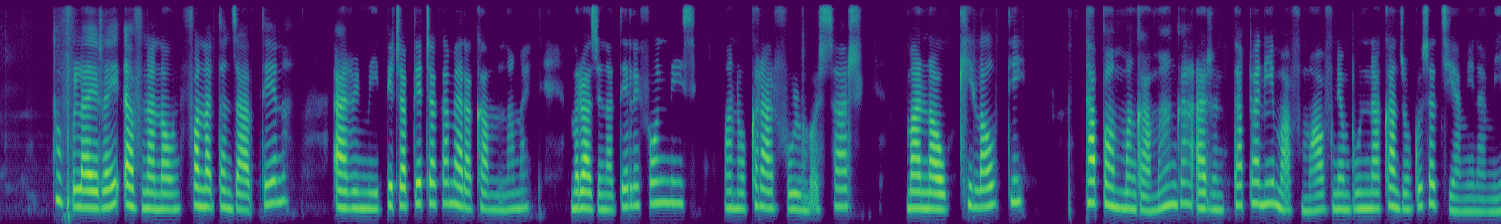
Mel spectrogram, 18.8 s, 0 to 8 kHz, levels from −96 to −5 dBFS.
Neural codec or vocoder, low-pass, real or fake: codec, 24 kHz, 1.2 kbps, DualCodec; 7.2 kHz; fake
